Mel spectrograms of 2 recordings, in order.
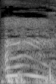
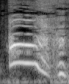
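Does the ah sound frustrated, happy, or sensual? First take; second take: sensual; happy. First: It sounds like a sensual sigh. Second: It sounds like a happy exclamation.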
